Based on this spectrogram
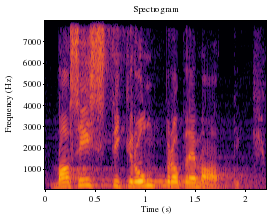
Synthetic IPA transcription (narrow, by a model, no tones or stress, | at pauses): vɑːsɪst̚d̥iːɡɾʊntprɔblɛmɑːtɪk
